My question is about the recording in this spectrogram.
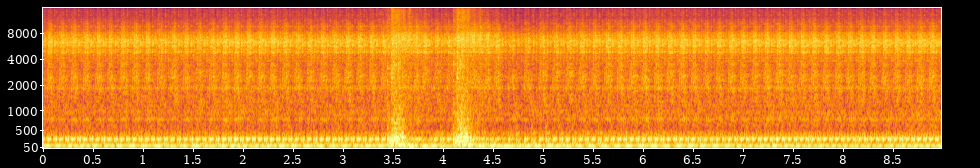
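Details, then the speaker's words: Honda bobber build first startup on OEM carburetor: steady single-cylinder idle with fast light ticking and brief blips; owner suspects valves need adjusting again. "sounds like i gotta adjust the valves again now"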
